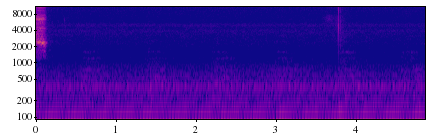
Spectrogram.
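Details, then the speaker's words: VW Passat B7, warm after driving, in neutral with clutch released: faint rough scraping about three times a second over idle, cadence rising with revs; seems from bulkhead front, under dash or engine bay. "put my foot on the throttle now just to increase the revs and the cadence of that noise is increased as well don't know if you can hear that over the revs of the engine it just sounds like it's coming from front of the bulkhead it's either under the dash or in the engine bay"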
